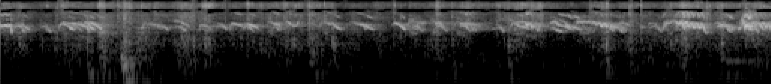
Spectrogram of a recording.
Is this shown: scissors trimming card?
no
